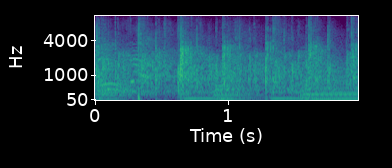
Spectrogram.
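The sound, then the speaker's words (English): An audience claps hands in worship, a sustained wash of applause with a voice speaking over it and a steady low tone beneath. “Give him a hand clap for that.”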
